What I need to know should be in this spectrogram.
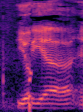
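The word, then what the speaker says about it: Euodia: Yeah, it's Eudia and Syntyche.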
